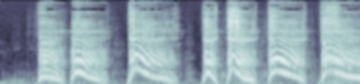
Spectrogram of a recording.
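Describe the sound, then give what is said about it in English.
A kazoo mimics a bird call with seven loud, buzzy notes, each swooping up and then sliding down, played in an uneven, hooting rhythm with no talking. “Oh, it's a barred owl just flew in here. Oh, it's a kazoo. A kazoo flew into your room and you're playing.”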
